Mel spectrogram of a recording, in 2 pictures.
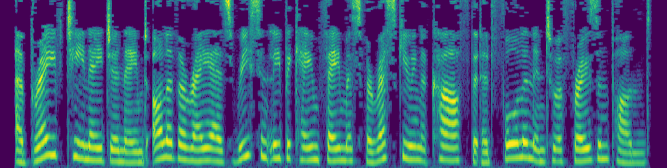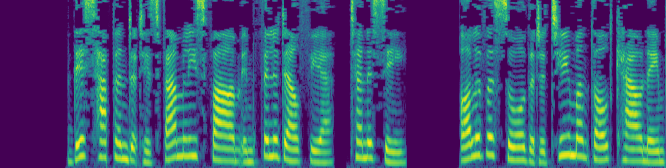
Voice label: English Newsroom Upper Intermediate FAST Reading; Teenager Rescues Longhorn Calf from Frozen Pond

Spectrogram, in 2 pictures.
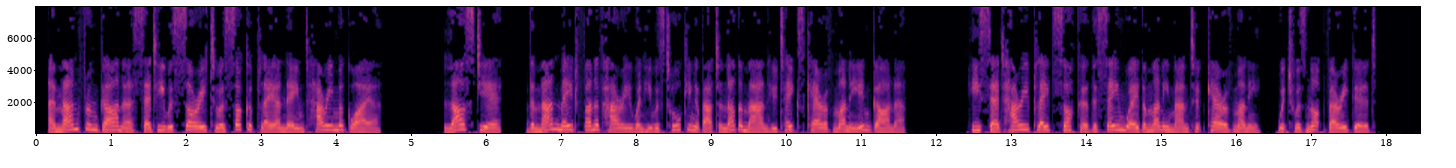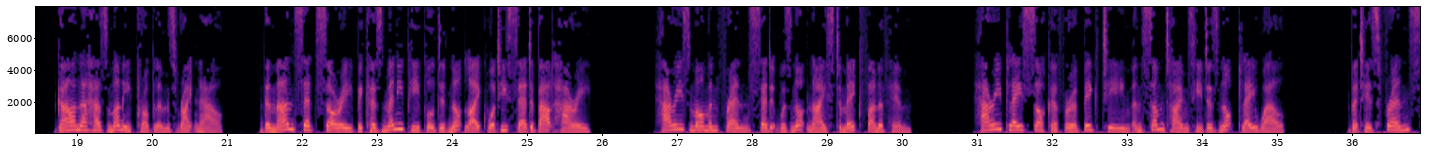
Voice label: English Newsroom Beginner NORMAL Reading; Man Apologizes to Harry Maguire for Making Fun

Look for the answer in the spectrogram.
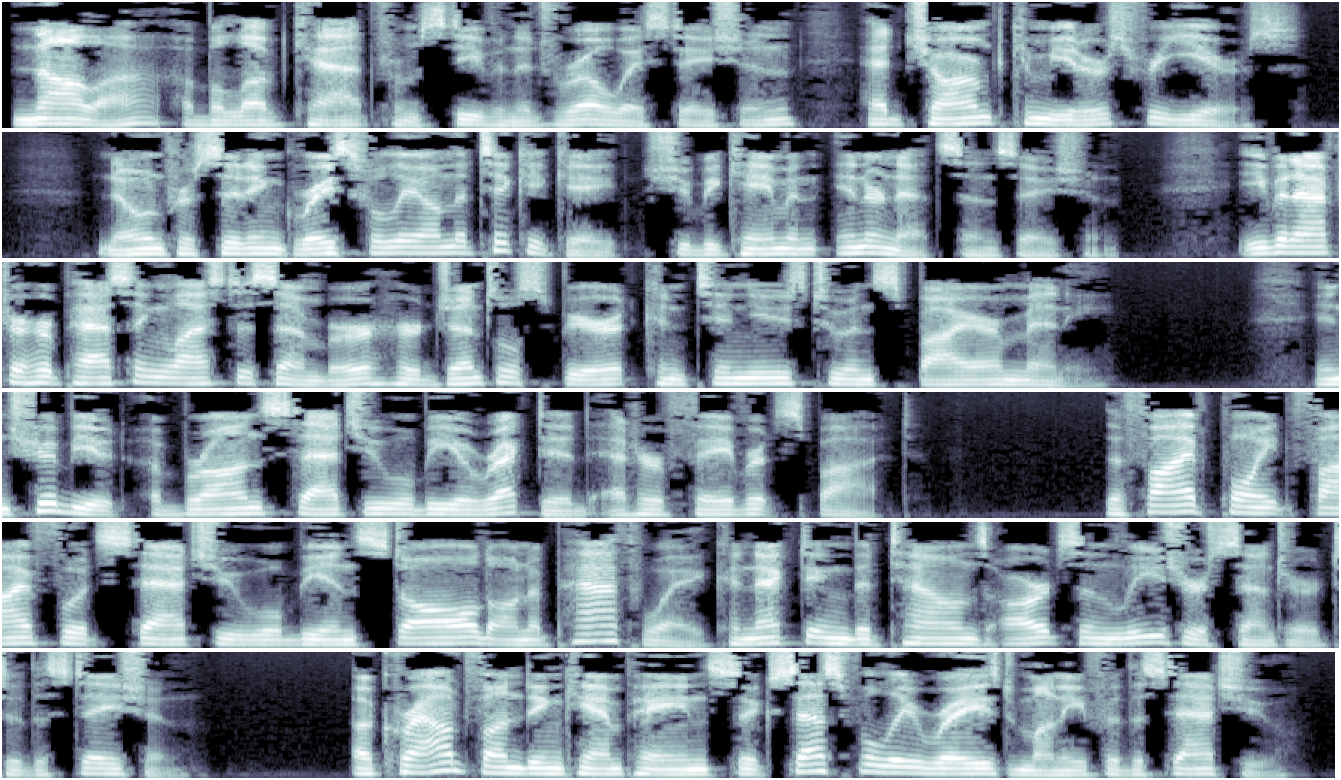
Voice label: english through news upper intermediate slow; nala s legacy a bronze statue tribute

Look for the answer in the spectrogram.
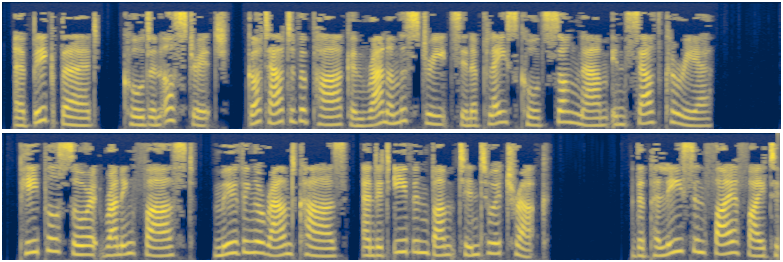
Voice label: English Beginner NORMAL Reading; English Newsroom; Ostrich Runs Loose in City Causes Chaos

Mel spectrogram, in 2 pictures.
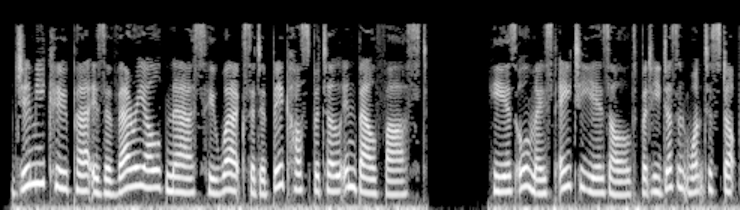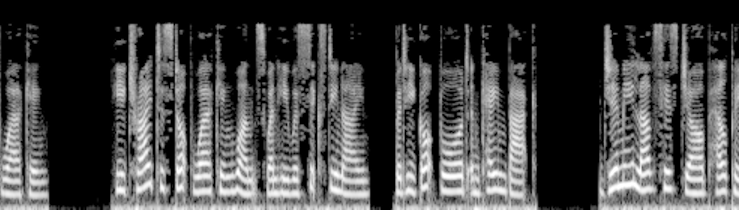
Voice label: English Newsroom Beginner SLOW Reading; Jimmy Cooper The Very Old Nurse Who Keeps Working

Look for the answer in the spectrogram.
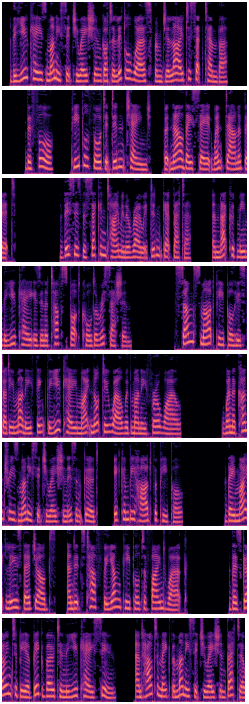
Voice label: English Lower Intermediate NORMAL Reading; UK Money Goes Down Worries About Jobs; English Newsroom

